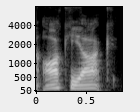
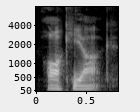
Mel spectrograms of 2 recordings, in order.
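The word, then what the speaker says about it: Ocqueoc: I'm also pretty sure I pronounced that one correctly. Okiok, or I was close to it. Oqueoc is how it's spelled.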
